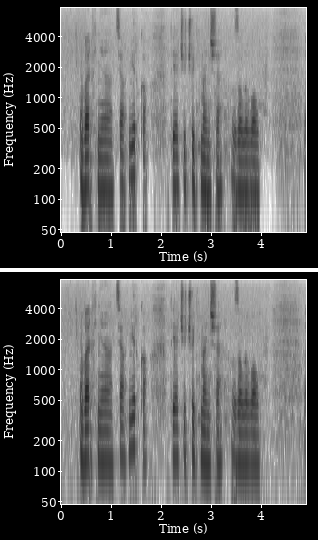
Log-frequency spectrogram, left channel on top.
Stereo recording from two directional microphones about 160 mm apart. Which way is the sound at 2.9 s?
20° left (ahead or behind).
